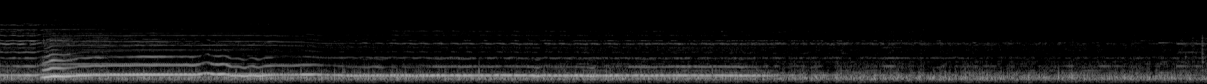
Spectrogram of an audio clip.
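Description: A single long held musical note, wavering briefly about two seconds in, then steady until it fades out about eight seconds in, leaving a low steady hiss.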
